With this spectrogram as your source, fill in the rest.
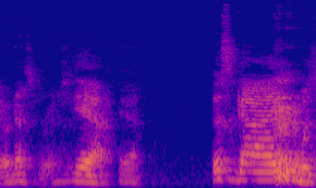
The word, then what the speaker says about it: Onesiphorus: This Onesiphorus, how do you say that? I think you got it right, Onesiphorus.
